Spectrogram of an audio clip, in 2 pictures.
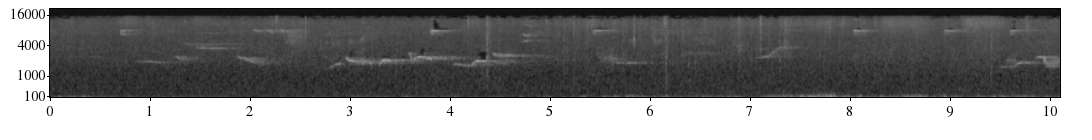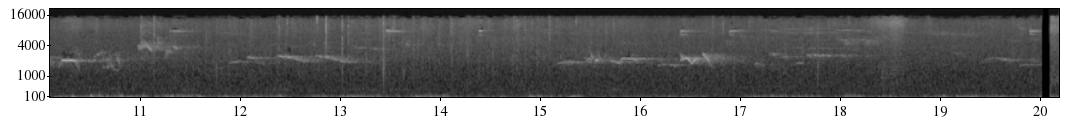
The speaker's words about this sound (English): Both my grandson and I were thoroughly drenched after that, but we stayed on to listen to the birds waking up after the rain, and then they started to sing again in the trees, so I recorded that for you too.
